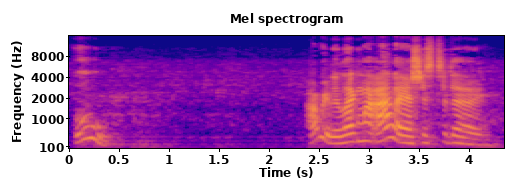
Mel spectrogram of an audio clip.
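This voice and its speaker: A sassy makeup consultant talks bluntly and slowly, voiced by a woman. Her high voice is bright and sharp, with plenty of attitude and slang. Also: big pitch swings, slight background noise, exaggerated voice, low-quality recording.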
